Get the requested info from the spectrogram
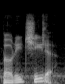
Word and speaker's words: Bodhicitta: Bodhi, Bodhicitta. And that's pronounced Bodachita.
